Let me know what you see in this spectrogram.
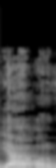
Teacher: इनके उच्चारण में जीभ, तालु तथा होंठ का स्पर्श बहुत कम होता है, इसीलिए इन्हें अर्धस्वर कहा जाता है।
